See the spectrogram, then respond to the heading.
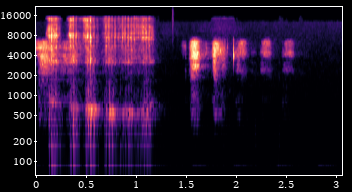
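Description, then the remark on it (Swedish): A person imitates a hungry pig snuffling: a burst of rough, grunting snorts followed by several quicker, breathy sniffs. “Hur låter han när han är jättehungrig?”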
